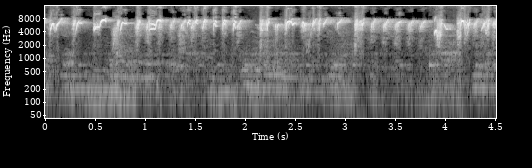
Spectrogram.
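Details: Crimson sunbird in noisy, agitated song, pouring out quick high-pitched chips and trilled twitters in dense bursts, each burst rising and falling in loudness, with faint low background hum.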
